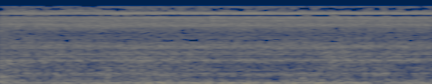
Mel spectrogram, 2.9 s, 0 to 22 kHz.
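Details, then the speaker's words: Steady hiss of compressed air through the throttle plate of a 1997 Lincoln Town Car 4.6L 2V during a leak-down test. Cylinder 6 holds only about 30%, suspected to be a leaking intake valve, after timing chain failure; the head must come off. "and it is I believe an intake valve simply because I can hear it coming through the throttle plate here"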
